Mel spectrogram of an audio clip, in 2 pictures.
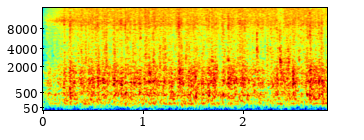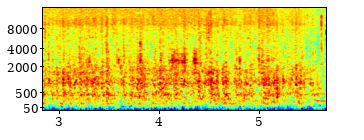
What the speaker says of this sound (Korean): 지금 이제 비가 오고 있는데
